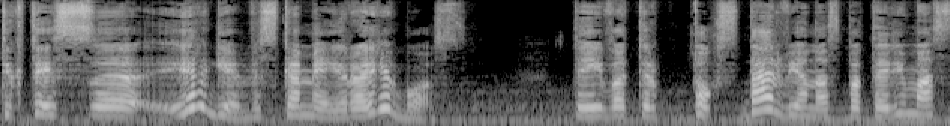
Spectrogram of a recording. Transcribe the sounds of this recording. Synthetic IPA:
t̪ʲɪkt̪ɐɪs | ɪɾʲɡʲɪʋʲɪskɐmʲɛiːɾɐɾʲɪbo̰ːs | t̪ɐɪʋɐt̪ɪrt̪oːksd̪ɐrʋʲiɛnɐspɐt̪ɐɾʲɪmɐs

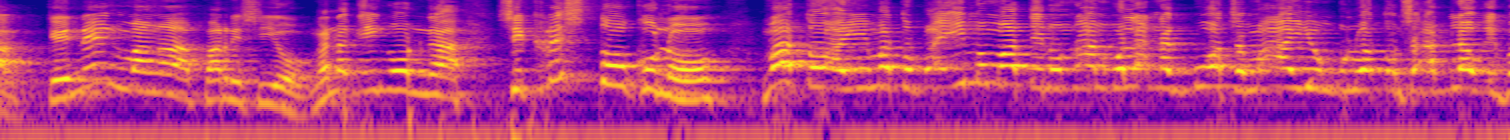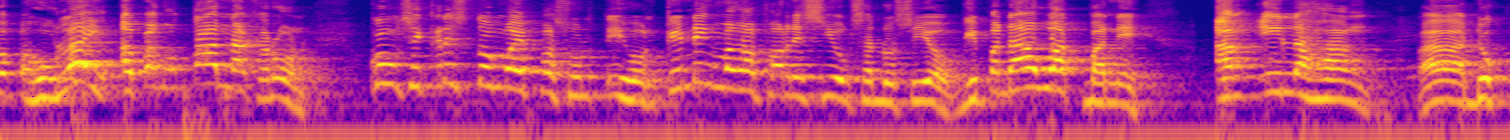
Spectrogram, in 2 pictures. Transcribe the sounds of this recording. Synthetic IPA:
kɪnɪŋmaŋafaɾɪsio̰ŋanaɡʔiŋonŋasɪkɾist̪okʊno | mat̪oʔajmat̪opaimʊmaːt̪ɪnʊnʔanwalaʔnaɡ̚buɦat̪̚samaʔaːjʊŋkʊluat̪onsaʔad̪lawŋɪɡ̚papaɦulajapaŋʊt̪anakaɾon | kʊŋsɪkɾɪst̪omajpasʊlt̪ɪɦonkɪnɪŋmaŋafaɾɪsɛoŋsadʊsɛoɡɪpadaːwat̪̚banɪ | ʔaŋʔilaɦaŋadʊk̚

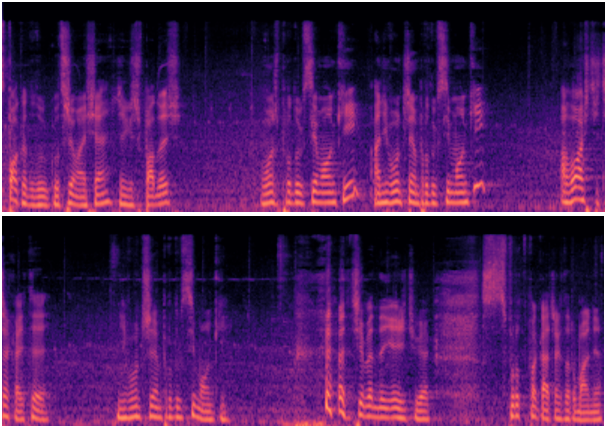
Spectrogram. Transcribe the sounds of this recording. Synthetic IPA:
spɔkɔd̪ɔd̪ulkutʂɘmajɕɛakʲjufpad̪wɛɕ | vwɔnt͡ʂpɾɔd̪ukt̪sʲjɛmɔŋkʲiʔa̰ɲɛvwɔ̃nt͡ʂɨwɛmpɾɔd̪ukt̪sʲjimɔŋkʲi | avwaɕɲɛt͡ʂɛkajt̪ɘ | ɲɛvwɔnt͡ʂɘwɛmpɾɔd̪ukt̪sʲjimɔŋkʲi | alɛt͡ɕɛbɛnd̪ɛjeʑd͡ʑiwjakspɾut̪pakat͡ʂaxnɔɾmalɲɛ

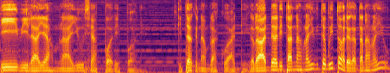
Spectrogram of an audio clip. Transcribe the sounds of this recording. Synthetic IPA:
diwilajahməlajusiapadipa̰ni | kit̪akənabəlakua̰dikalawadadit̪anahməlajukit̪abəɣit̪aadakaʔt̪anahməlaju

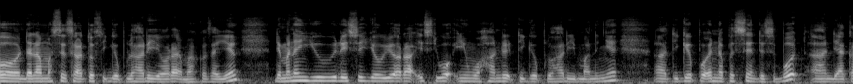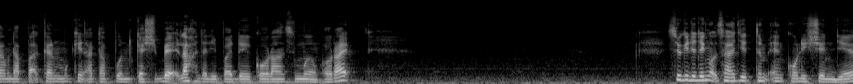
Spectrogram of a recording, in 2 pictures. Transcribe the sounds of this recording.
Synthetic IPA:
odalamːãsəsəɾat̪ʊst̪iɡapulʊɦaɾiɔlɾajt̪̚makusajə | dimãnə̃juwilɾisəfjɔjɔɾaʔistuwɔkinwanɦandɾəd̪̚t̪iɡapulʊɦaɾimãʔnãɲə̃ | ət̪iɡəpɔjʔənãmpəsɛnt̪̬ərsəbʊt̪̚əmdiəakanmə̃ndapat̪̚kanmũŋkɪnat̪awpʊnkɛʃbɛk̚lahdaɾipadakoɾaŋsəmə̃ɔlɾajt̚ | sokit̪at̪eŋɔʔsəɦad͡ʒət̪əmʔɛ̃nkɔ̃ndisəndiə

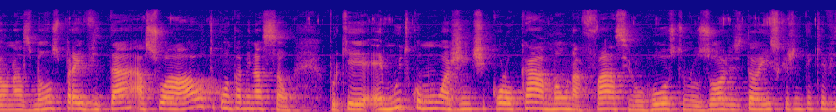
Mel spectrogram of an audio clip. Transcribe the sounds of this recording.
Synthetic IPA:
ɐ̃w̃nɐzmɐ̃w̃spɾɐevit̪aɾɐ̰suɐawt̪ʊ̥kõnt̪amĩnasɐ̃w̃ | poɾkeɛmũj̃t̪ʊ̥komũɐʒẽnt͡ʃɪkolokaɾɐmɐ̃w̃nɐfasɪnʊɦost̪ʊnʊzɔʎʊsẽnt̪ɐ̃w̃ɛisʊkɪɐʒẽnt͡ʃɪt̪ẽŋkɪevi

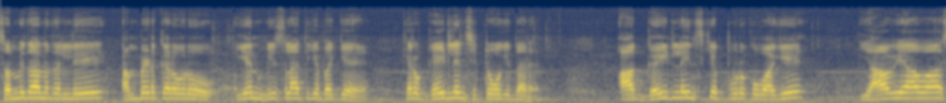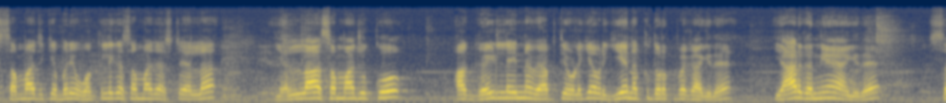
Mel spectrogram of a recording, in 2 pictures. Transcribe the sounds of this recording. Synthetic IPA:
sɐmʋid̪ʱaːnɐd̪ɐlːiɐmbɛɽɐkɐɾɐʋɐɾueːnmiːslaːt̪iɡe̞bɐɡːe̞kɛlɐʋuɡɐjɖlɐjnsiʈːuɦoːɡid̪ːaːɾe | aːɡɐjɖlɐjnsɡe̞puːɾɐkɐʋaːɡi | jaːʋjaːʋɐsɐmaːd͡ʒɐk̬ːebɐɾiʋɐkɐliɡɐsɐmaːd͡ʒɐːʂʈeɐlːɐ | ɛlːaːsɐmaːd͡ʒɐkːuː | aːɡɐjɖlɐjnːɐʋjaːpt̪ijɔɭɐɡe̞ɐʋɐɾuɡeːnɦɐkːud̪ɔɽɐkbeːkaːɡid̪e̞ | jaːɾuɡɐnjaːjɐaːɡid̪e̞ | s

